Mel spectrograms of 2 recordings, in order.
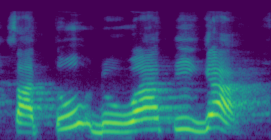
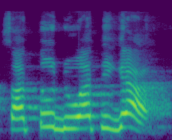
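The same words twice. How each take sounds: First: It is counted at a medium pace. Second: It is counted at a fast pace.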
